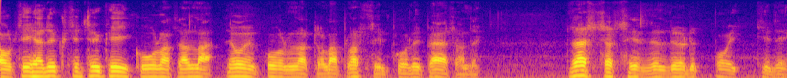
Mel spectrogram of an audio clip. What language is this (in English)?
Finnish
